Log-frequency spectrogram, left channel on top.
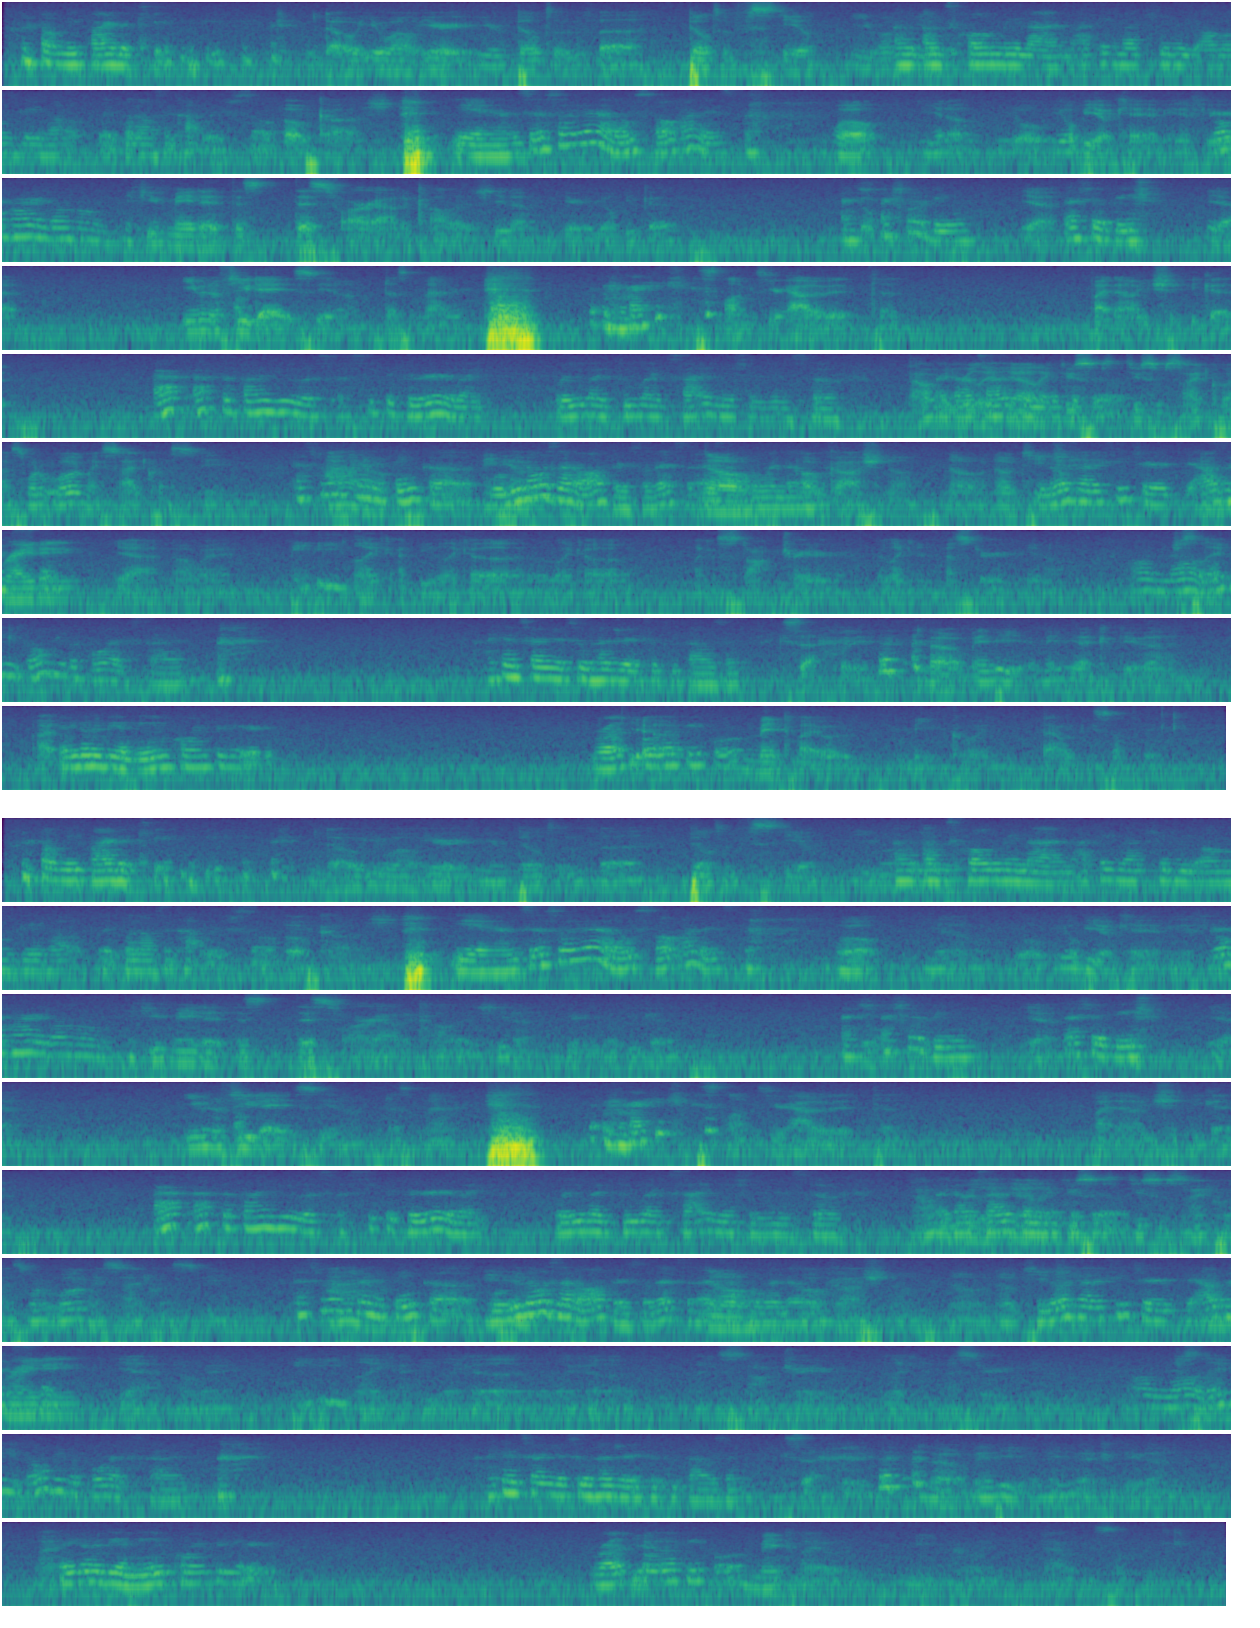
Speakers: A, in the centre; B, on the left (about 85°).
A: help me find a kidney. <laughs>
B: No, you won't. You're you're built of uh built of steel. You won't
A: I'm
B: need
A: I'm
B: it.
A: totally not. I think my kidney almost gave out like when I was in college. So
B: Oh gosh.
A: yeah, so, so yeah, I'm so honest. <laughs>
B: <laughs> well, you know, you'll you'll be okay. I mean, if you're
A: Go hard or go home.
B: if you've made it this this far out of college, you know, you're you'll be good.
A: I sh
B: You'll be
A: I should
B: fine.
A: be.
B: Yeah.
A: I should be.
B: Yeah. Even a few
A: <laughs>
B: days, you know, doesn't matter. <laughs> as
A: Right?
B: long as you're out of it, then by now you should be good.
A: I have to I have to find you a, s- a secret career like where you like do like side missions and stuff
B: That would
A: like
B: be
A: outside
B: really
A: of
B: yeah,
A: the
B: like
A: medical
B: do some
A: field.
B: do some side quests. What what would my side quests be?
A: That's what
B: I
A: I'm trying
B: don't know.
A: to think of.
B: Maybe
A: Well, we
B: I
A: know
B: would
A: it's not an author, so that's that's
B: No.
A: out the window.
B: Oh gosh,
A: <laughs>
B: no. No, no teaching.
A: We know it's not a teacher. <laughs>
B: No
A: I was
B: writing.
A: gonna say,
B: Yeah, no way. Maybe like I'd be like a like a like a stock trader or like an investor, you know.
A: oh no,
B: Just like
A: don't be don't be the Forex guy. <laughs> I can turn your 200 into 2000.
B: exactly.
A: <laughs> Are
B: No, maybe maybe I could do that. I don't
A: you gonna
B: know.
A: be a meme coin creator? Rug
B: Yeah,
A: pulling people?
B: make my own meme coin. That would be something.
